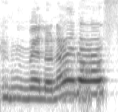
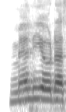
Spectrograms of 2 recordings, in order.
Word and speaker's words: Melodas: Melonas. Mel. Melo. No, I said it wrong. Melo. Melodas. I said it always wrong. Your name. Melodas is correct.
